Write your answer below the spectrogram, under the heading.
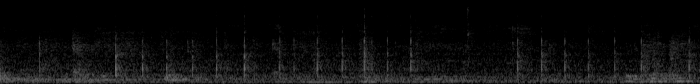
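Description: Quiet handling sounds as hands tie a triangular bandage around a leg on a splint board: scattered light taps and clicks at an irregular pace, over a faint low murmur in the room.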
